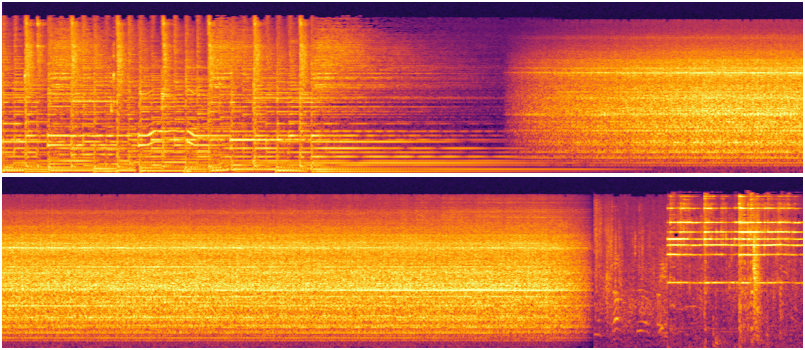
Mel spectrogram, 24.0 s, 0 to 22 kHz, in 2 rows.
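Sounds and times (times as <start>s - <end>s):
background music: 0.0s - 8.1s
thin high whine: 7.6s - 9.9s
crane engine running: 7.6s - 20.9s.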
